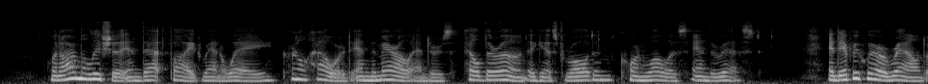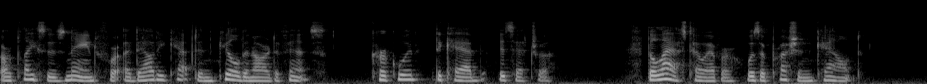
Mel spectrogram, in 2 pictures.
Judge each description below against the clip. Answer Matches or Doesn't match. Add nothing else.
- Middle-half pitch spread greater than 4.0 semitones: Doesn't match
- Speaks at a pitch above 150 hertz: Matches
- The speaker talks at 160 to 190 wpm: Doesn't match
